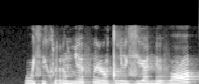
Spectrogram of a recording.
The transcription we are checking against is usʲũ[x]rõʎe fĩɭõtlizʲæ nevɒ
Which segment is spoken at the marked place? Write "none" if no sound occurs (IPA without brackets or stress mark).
x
